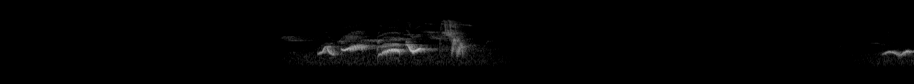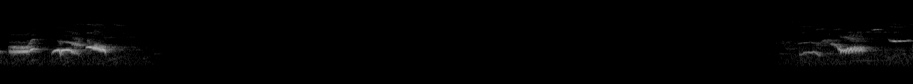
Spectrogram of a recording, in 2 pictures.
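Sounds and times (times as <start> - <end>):
bird song: 2.7 - 5.3, 8.4 - 10.9, 16.8 - 18.2.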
